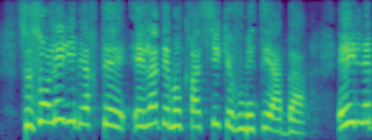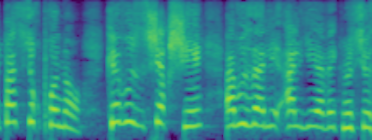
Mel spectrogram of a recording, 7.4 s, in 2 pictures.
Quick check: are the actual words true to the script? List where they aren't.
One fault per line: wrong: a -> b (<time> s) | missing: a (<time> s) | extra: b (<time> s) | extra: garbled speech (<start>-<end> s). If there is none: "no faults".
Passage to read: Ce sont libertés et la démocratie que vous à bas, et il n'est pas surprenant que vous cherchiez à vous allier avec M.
extra: les (0.5 s)
extra: mettez (2.4 s)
